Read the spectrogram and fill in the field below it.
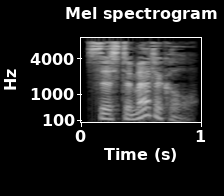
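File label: "systematical", British English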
